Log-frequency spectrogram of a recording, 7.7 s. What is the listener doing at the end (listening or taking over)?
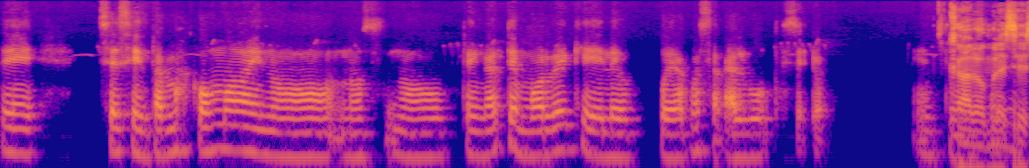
taking over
